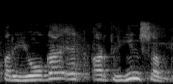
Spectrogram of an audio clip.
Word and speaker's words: योग: पर योगा एक अर्थवान शब्द है, पर योग एक अर्थवान शब्द है, पर योगा एक अर्थहीन शब्द है। योगा का कोई मतलब नहीं होता है, इसलिए हमें उच्चारण को ठीक करना चाहिए।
